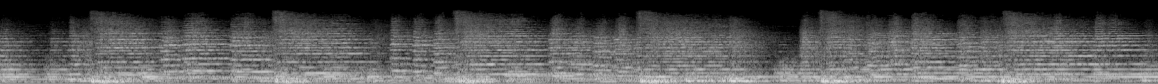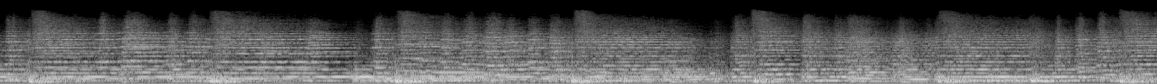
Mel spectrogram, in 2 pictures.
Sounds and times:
Music: 0.0s - 23.1s.

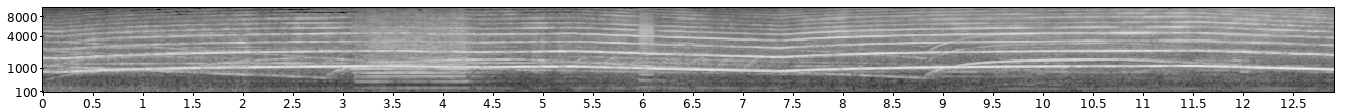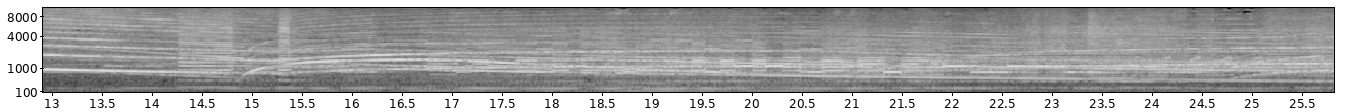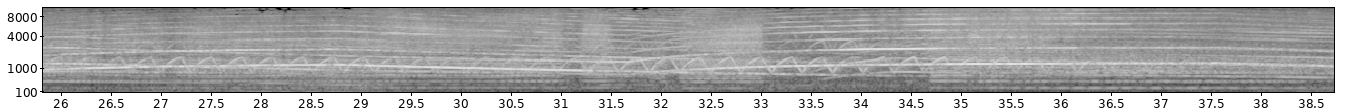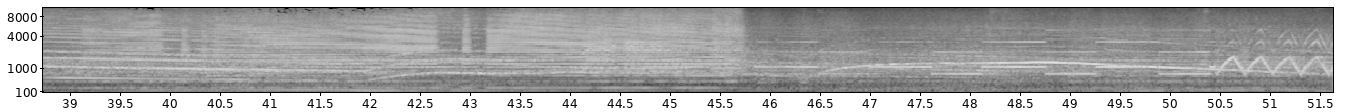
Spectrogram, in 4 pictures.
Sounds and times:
Vehicle: 0.0s - 51.6s.

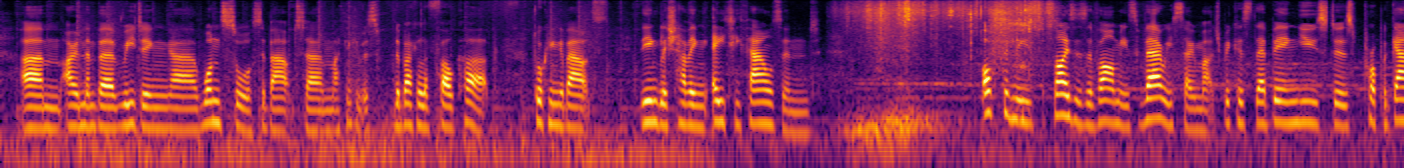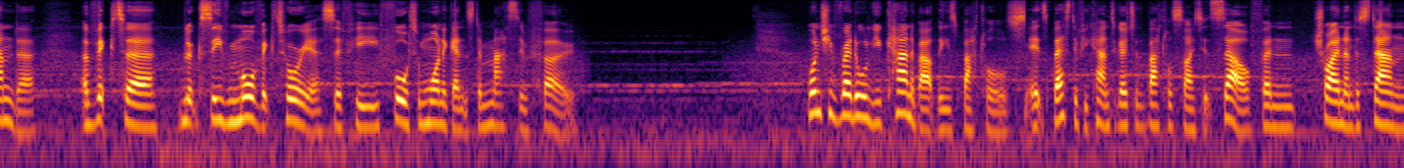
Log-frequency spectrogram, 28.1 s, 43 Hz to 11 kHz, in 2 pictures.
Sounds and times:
Speech: 0.2s - 8.2s, 9.8s - 19.8s, 22.1s - 28.0s.

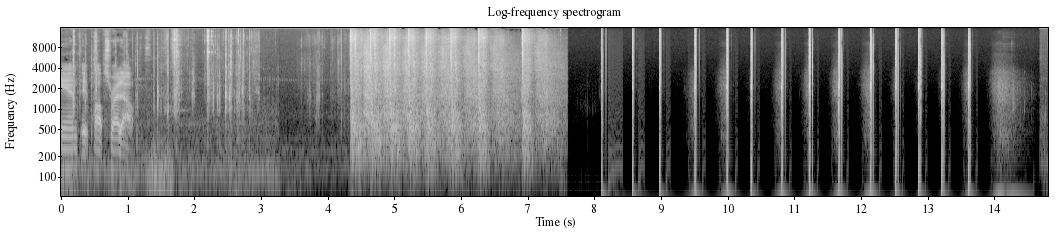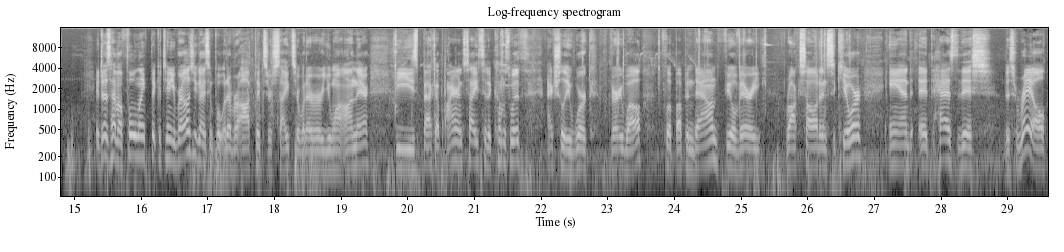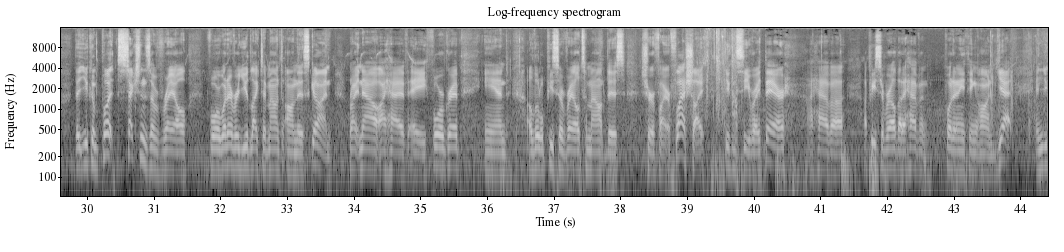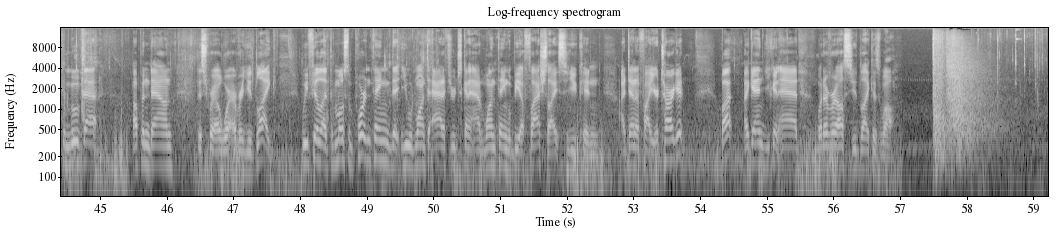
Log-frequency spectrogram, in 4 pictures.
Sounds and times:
Speech: 0.0s - 1.1s, 15.3s - 57.0s
Outside, rural or natural: 0.0s - 59.2s.

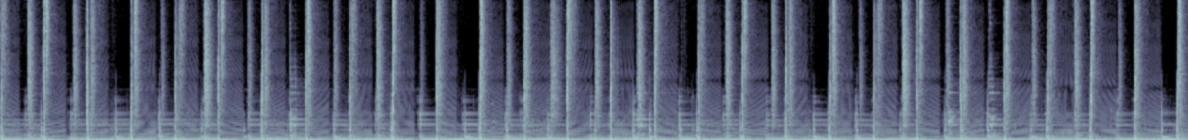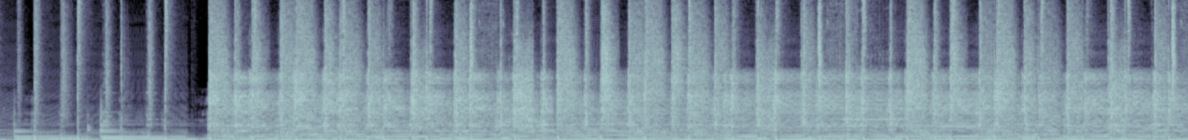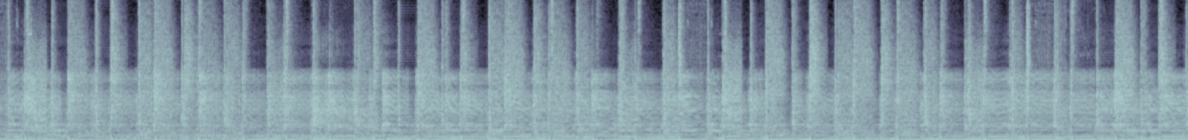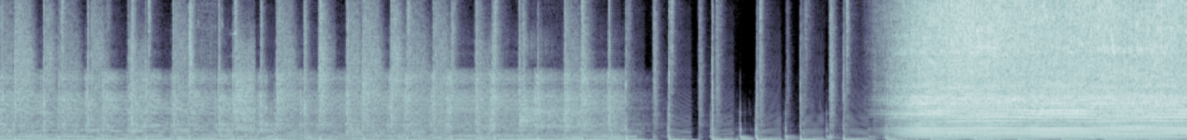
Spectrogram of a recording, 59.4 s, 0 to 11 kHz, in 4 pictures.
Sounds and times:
Music: 0.0s - 59.3s.

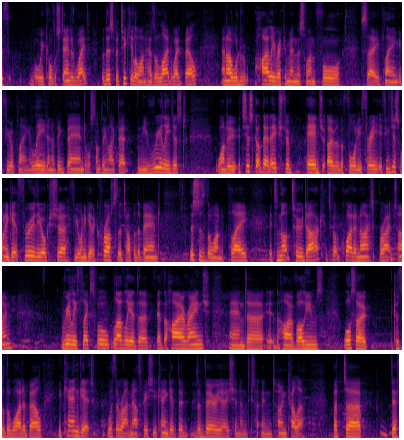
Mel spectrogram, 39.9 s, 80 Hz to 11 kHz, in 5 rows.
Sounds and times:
Speech: 0.0s - 39.9s.

